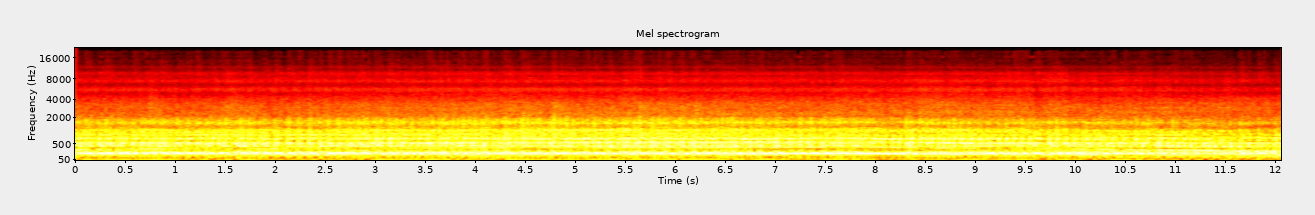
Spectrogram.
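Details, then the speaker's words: Polaris Ultra 680 triple two-stroke, break-in, with trash can exhaust: even, throaty burble holding a steady note throughout, no misses or surges; idling smoothly and healthy. "Sounds killer. Man, that thing's awesome. That thing does something sweet. Yeah, that's got a nice throat to it for sure. Absolutely a nice throaty sound to it."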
